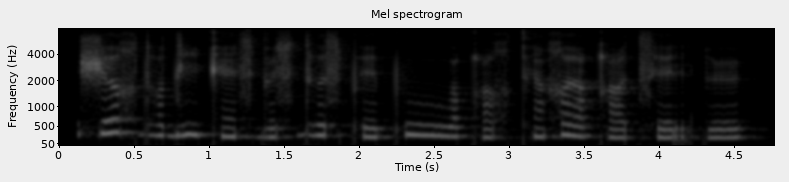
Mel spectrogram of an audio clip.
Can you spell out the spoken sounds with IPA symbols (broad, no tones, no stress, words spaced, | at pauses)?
ʃɜχdʱɒd ikʰẽs ɡøsdʱəspʰe pʰuːqʰoχ kʰɛ̃χɜqʰɜ t͡sʰer kʏ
